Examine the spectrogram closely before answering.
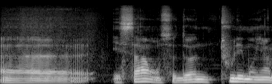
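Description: A man speaks in a dark, mellow tone, with ordinary variation in his pitch. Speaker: company director. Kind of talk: interview. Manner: hesitant with many fillers.

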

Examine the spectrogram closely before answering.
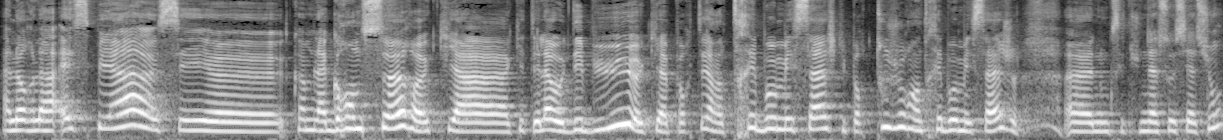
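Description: A female speaker with a high pitch keeps to a fairly slow pace, her pitch varying in an ordinary way. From southern France. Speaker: startup founder. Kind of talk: pitch interview.

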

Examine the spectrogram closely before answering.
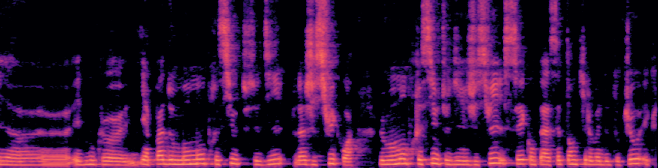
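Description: With a dark, mellow tone at medium pitch, a woman speaks at a fairly slow pace and fairly even intonation. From Wallonia, southern Belgium. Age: 30s. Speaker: filmmaker and cyclist. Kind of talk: interview. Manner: halting.

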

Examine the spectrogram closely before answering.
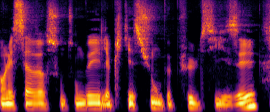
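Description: Here a man talks at a fairly low pitch. The recording is very clean, with a silent background. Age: 40s. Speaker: IT managed-services business owner. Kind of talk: interview. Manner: hesitant, frequent fillers.

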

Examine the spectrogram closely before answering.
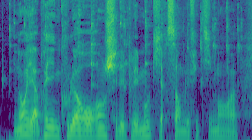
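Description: A man's fairly low voice with ordinary pitch variation against a quiet background. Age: 50. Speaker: chef. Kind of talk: casual chat. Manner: hesitant, many fillers.

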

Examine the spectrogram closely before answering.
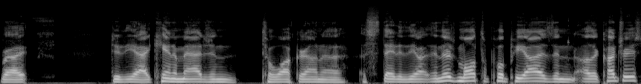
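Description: An ordinary speaking voice from a man with an American accent, medium pitch and ordinary pitch variation, fairly quick pace and very even loudness, dry, close sound with no echo against a quiet background. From Youngstown, Ohio. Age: 40s. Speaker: podcast host, Air Force veteran. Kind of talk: casual interview. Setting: video call.

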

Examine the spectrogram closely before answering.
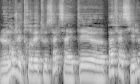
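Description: This man's voice has a dark, mellow tone. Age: 40s. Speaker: wine shop owner. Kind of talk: interview.

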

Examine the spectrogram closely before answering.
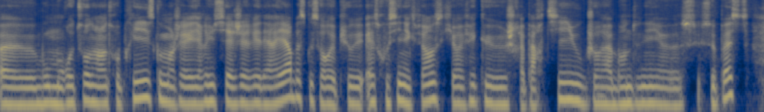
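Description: Noticeable background noise sits behind a woman speaking fairly quickly at a very deep, low pitch in a monotone, flat way. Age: 30s. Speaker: corporate lawyer. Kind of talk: casual interview.

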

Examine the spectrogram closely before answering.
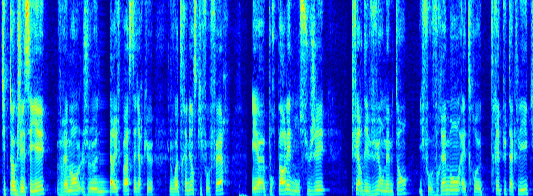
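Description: Speaking fairly slowly, a man with a fairly high pitch and a dark, mellow tone keeps his intonation fairly even on a very clean recording with a silent background. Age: 20s. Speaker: freelance SEO consultant. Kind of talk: casual chat.

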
